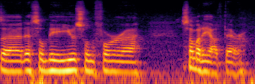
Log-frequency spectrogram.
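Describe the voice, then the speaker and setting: Over noticeable background noise and audible room echo, a man with a strong French Canadian accent speaks at a fairly high pitch. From Quebec. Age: 50s. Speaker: motorcycle owner reviewing his bike, retired soldier. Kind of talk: casual video review. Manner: hesitant, many fillers.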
